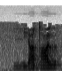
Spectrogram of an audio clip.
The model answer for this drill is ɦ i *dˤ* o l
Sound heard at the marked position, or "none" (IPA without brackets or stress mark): dˤ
